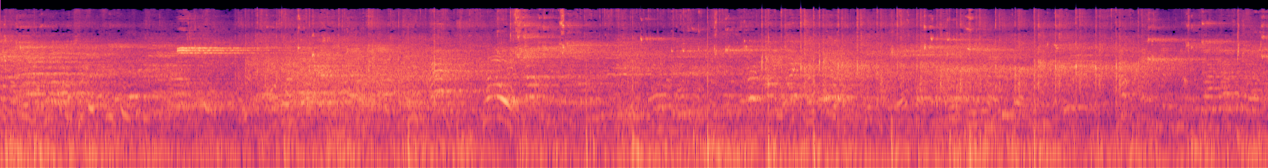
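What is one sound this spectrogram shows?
A basketball bounces on the floor again and again.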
